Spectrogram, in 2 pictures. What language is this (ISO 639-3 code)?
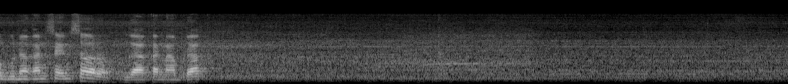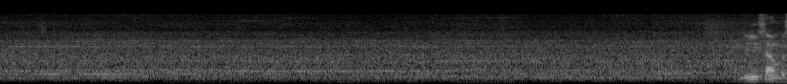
ind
